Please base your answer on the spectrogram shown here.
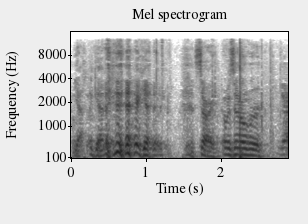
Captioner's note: laughter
